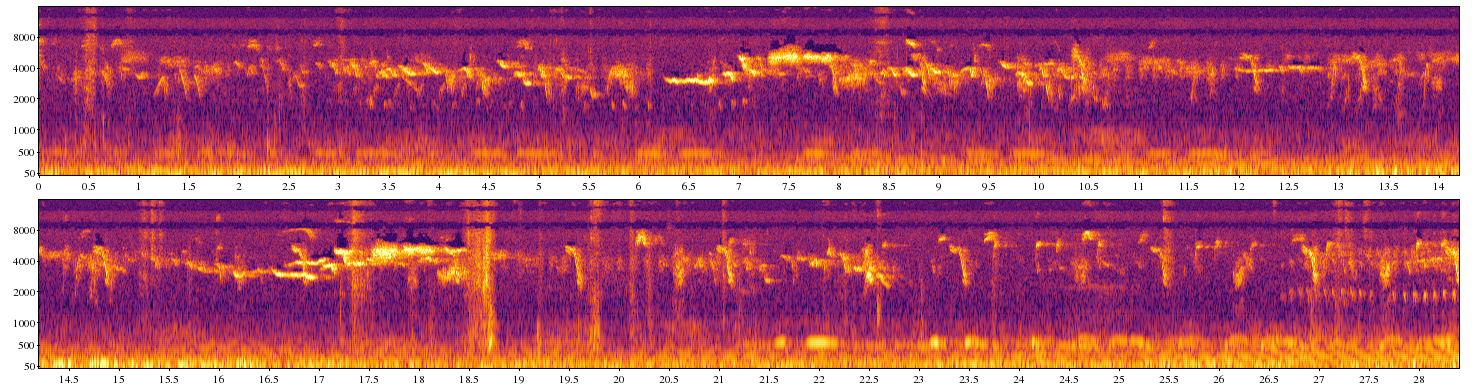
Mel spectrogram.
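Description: Several small birds chirping and warbling on and off over a steady low background rumble.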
